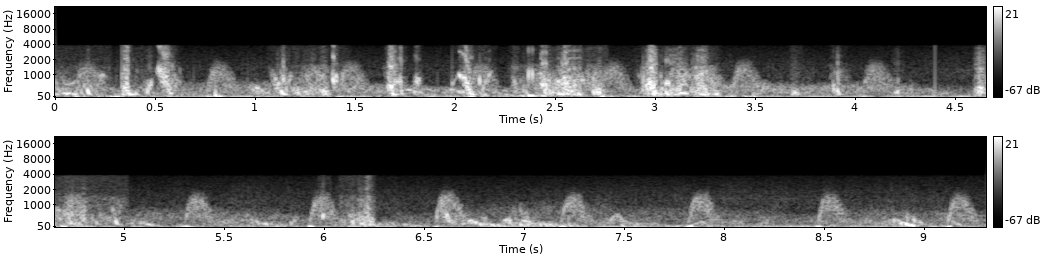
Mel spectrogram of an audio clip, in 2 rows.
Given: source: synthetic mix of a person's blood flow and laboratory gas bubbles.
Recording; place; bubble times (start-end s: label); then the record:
Doppler ultrasound of blood flow; subclavian vein
0.00-0.28 s: bubbles
0.34-0.65 s: bubbles
1.06-1.48 s: bubbles
1.64-1.85 s: bubbles
1.98-2.21 s: bubbles
2.27-2.77 s: bubbles
2.90-3.35 s: bubbles
3.67-3.75 s: bubbles
3.87-3.99 s: bubbles
4.18-4.25 s: bubbles
4.58-5.02 s: bubbles
5.96-6.04 s: bubbles
6.07-6.26 s: bubbles
From the record:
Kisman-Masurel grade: 233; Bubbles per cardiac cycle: several, 3 to 8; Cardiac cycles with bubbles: 50 to 99%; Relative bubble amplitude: loud (0.450 to 0.775); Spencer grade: 3 (all of the cardiac periods contain showers or single bubble signals, but not dominating or overriding the cardiac motion signals); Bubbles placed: anywhere in the cardiac cycle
